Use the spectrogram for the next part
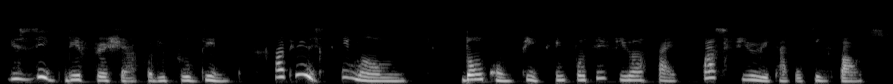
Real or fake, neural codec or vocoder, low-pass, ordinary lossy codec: fake; codec, 44.1 kHz, 3.4 kbps, Pupu-Codec; 5.4 kHz; none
